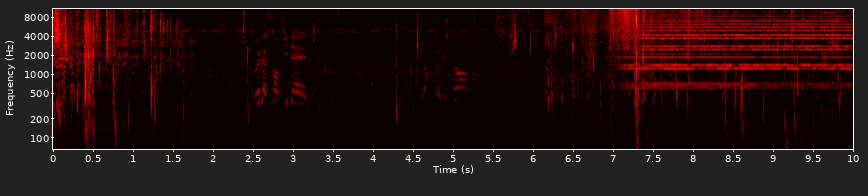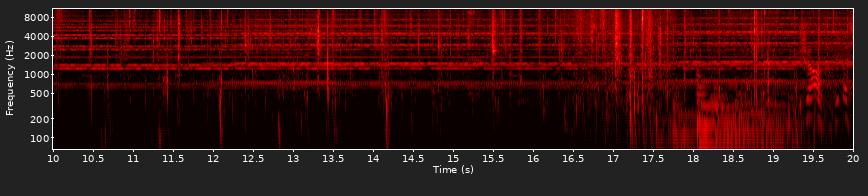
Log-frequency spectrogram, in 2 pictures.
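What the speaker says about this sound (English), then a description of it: "Horses." Horse hooves clip-clop steadily as the animals come closer, joined by a whinny, with voices talking over the sound.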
